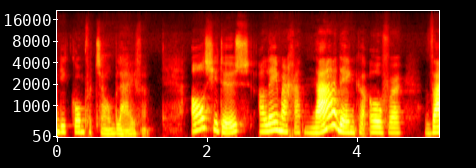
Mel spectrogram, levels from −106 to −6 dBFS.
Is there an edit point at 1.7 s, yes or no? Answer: no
